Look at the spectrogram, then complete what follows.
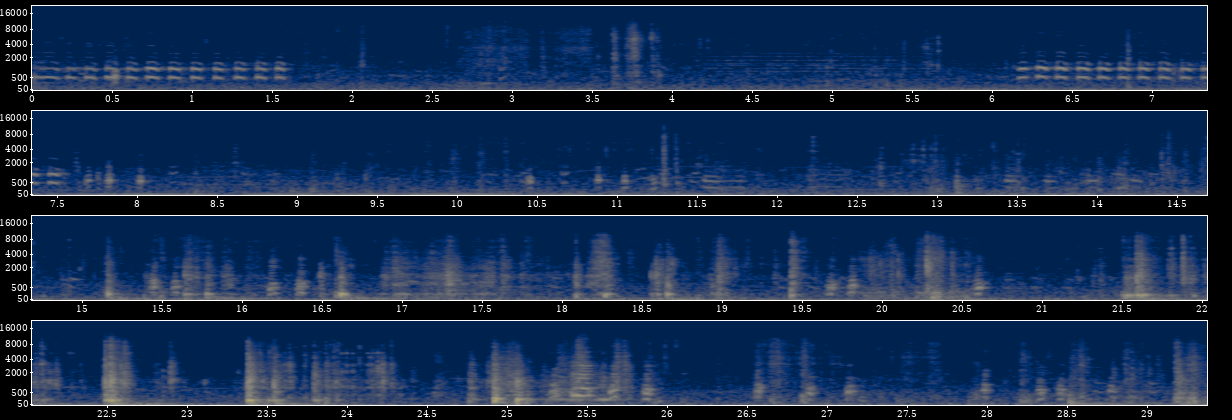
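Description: Chickens calling: two long, pulsing calls, one near the start and one about six seconds in. From about halfway there is a run of sharp knocks and rustling while feed is handled in the coop.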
